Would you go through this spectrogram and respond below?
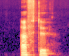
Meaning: aphthous
- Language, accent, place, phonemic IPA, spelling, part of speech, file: French, France, Lyon, /af.tø/, aphteux, adjective, LL-Q150 (fra)-aphteux.wav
